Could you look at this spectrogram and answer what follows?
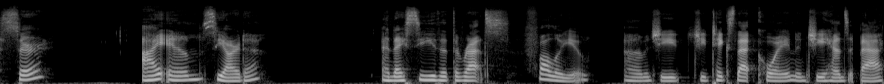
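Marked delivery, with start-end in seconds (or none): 0.0-5.9 half-whispery stage whisper throughout. Storyteller voicing Ciarda addressing a man, in a very quiet half-whisper. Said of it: "she's dropped to a very, very quiet whisper".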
